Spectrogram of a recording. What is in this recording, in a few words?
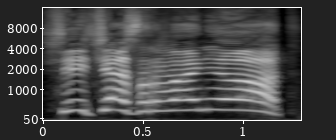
voice sov infantry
